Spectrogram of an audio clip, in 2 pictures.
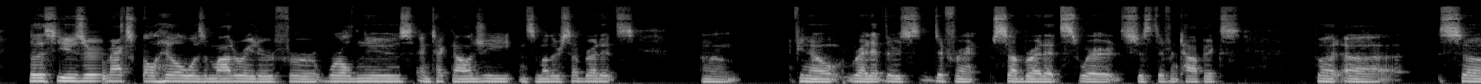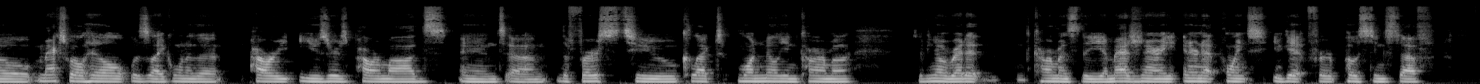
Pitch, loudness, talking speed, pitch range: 130 Hz, -22 LUFS, 140 wpm, 130-140 Hz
